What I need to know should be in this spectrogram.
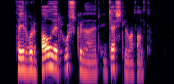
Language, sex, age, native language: Icelandic, male, 18-19, Icelandic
